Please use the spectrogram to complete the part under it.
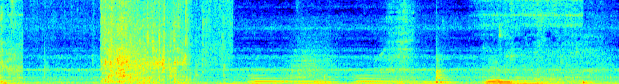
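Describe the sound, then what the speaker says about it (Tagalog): Water is poured into a pot of Romanian meatball soup in a short splashing burst, followed by quieter kitchen clinks and a few faint tones. "Magdagdag daw si Mama ng tubig."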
